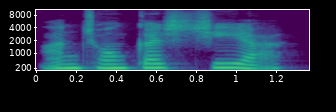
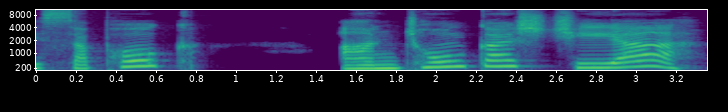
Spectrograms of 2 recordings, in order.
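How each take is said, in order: First: Said in the usual way. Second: Slow model phrase. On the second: Shown as a demonstration. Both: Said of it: "that would just be".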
